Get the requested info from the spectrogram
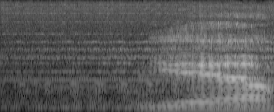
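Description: Intro of a slowed-down hip-hop track: after a low hum, a deep, drawn-out pitched voice-like sound comes in about halfway through, rising slightly and then falling.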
